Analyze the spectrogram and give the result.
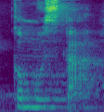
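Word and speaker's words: kumusta: say the word and it's spelled k-u-m-u-s-t-a comusta and it sounds a lot like the Spanish version of como esta and it literally means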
